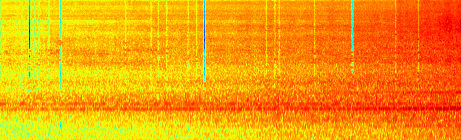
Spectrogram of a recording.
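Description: Train approaching on the line, a hiss with a steady high tone that grows steadily louder as it nears.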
